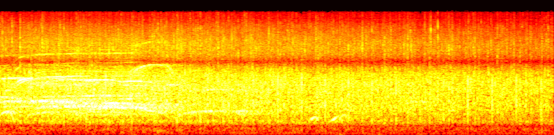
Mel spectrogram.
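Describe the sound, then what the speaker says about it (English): A commencement crowd at Northland's East Grand Forks campus applauds the faculty with loud, sustained, dense clapping that tapers slightly as it goes on, while faint voices and a few sounds from the hall show through. "Let's give them a round of applause."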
